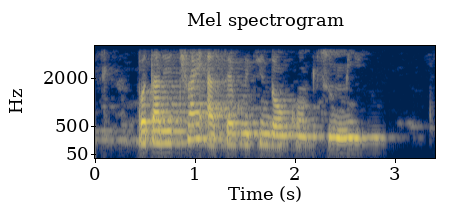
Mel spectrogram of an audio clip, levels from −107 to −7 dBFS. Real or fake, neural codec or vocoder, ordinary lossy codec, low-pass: real; none; none; 3.6 kHz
